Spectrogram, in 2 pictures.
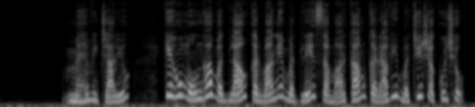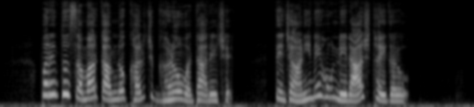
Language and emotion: Gujarati, sad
